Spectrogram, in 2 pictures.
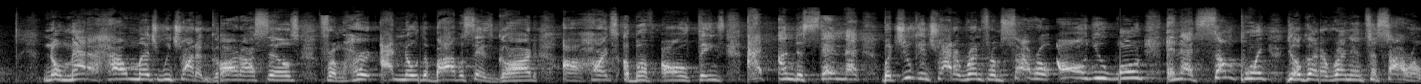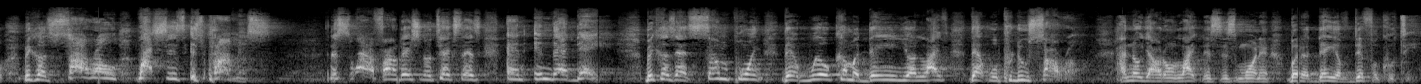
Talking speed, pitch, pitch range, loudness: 190 wpm, 230 Hz, 205-255 Hz, -19 LUFS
